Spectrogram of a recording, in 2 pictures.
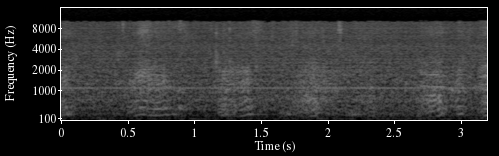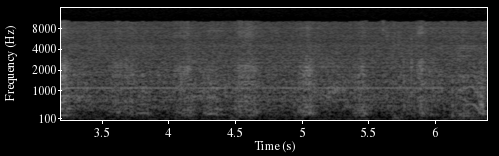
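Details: Six-day-old Welsh Springer Spaniel puppies with their mother Fly, squeaking and grunting in a steady, irregular stream of short, soft, overlapping sounds, roughly one burst every second or so, in a small quiet room.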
